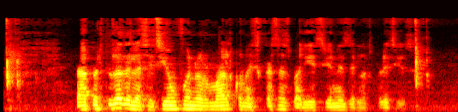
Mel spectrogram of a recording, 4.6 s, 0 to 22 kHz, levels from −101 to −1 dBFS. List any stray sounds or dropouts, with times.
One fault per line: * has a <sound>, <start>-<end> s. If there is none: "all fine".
all fine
